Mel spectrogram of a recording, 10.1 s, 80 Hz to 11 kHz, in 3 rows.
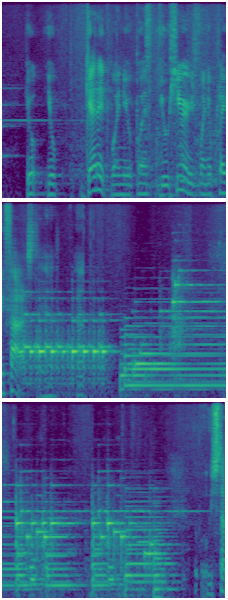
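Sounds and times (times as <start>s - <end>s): grand piano notes: 0.0s - 10.0s.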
